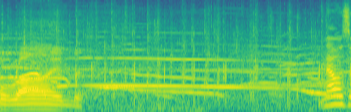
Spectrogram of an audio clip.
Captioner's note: cheering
